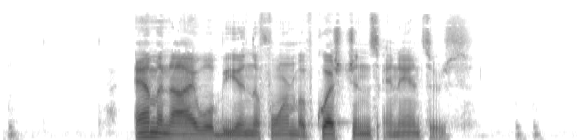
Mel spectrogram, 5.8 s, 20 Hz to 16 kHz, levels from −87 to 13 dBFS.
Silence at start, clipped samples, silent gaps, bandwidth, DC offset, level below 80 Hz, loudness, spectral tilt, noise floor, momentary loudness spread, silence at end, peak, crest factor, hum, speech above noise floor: 1.35 s; under 0.1%; none; 11 kHz; under 0.1%; -52 dBFS; -23 LUFS; -6.5 dB/octave; -83 dBFS; 11 LU; 1.35 s; -2 dBFS; 22 dB; none; 60 dB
